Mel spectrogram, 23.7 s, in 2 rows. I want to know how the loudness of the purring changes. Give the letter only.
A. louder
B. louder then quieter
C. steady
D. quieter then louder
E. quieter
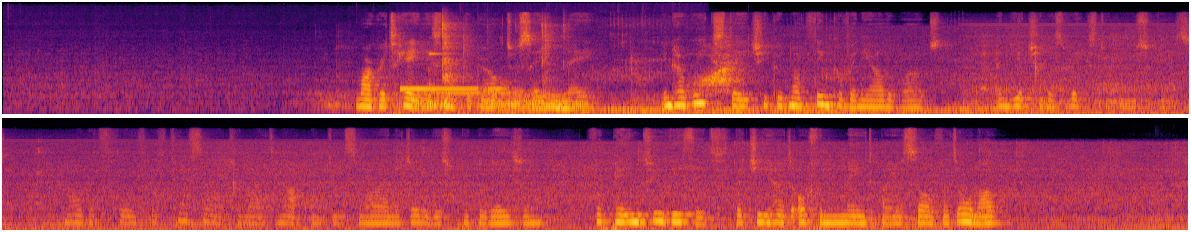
E.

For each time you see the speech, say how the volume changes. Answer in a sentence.
The speech can be heard from 3.5 to 21.9 s, getting quieter then louder.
